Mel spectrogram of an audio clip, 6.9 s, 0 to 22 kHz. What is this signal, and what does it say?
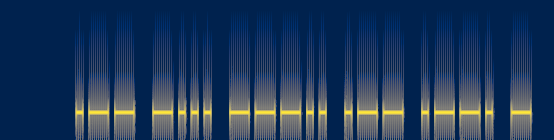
Morse code, heard as a keyed tone, about 15 wpm, 700 Hz. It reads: WB8WPT
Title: USA Call Signs - 6 Characters - Repeated 3x - 15wpm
